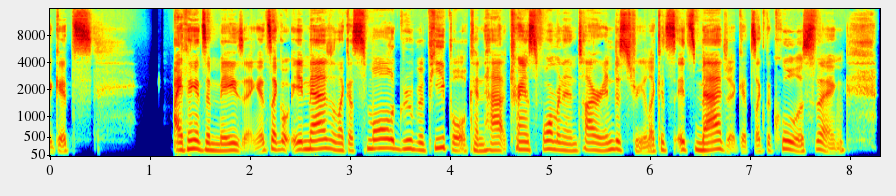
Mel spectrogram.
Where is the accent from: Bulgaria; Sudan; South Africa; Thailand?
Sudan; English is a second language; also born or lived in Saudi Arabia / United Arab Emirates / United Kingdom; now in United States; So I'm originally from Sudan. That's where my parents are from. I lived in Saudi Arabia, in the Emirates, in the UK. I immigrated to the US when I was 24 years old.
